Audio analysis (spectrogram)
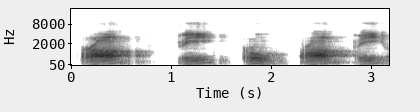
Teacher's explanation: ketahuilah bahwasanya ro ini sifatnya takrir, tapi jangan dibaca getar. Maksudnya jangan dibaca getar terlalu banyak. Karena akan dikhawatirkan akan menjadi dua huruf bahkan lebih, seperti itu maksudnya.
